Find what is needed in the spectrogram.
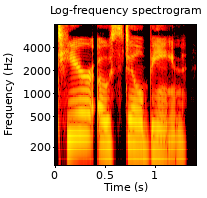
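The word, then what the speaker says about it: pterostilbene: Terostilben, pronounced tier o stillban, is resveratrol's much more powerful cousin.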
